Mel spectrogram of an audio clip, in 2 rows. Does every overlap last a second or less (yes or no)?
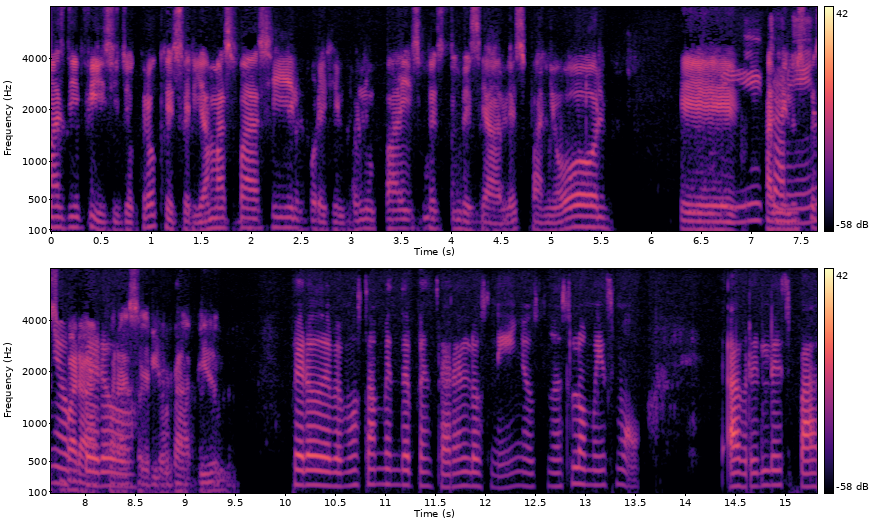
no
